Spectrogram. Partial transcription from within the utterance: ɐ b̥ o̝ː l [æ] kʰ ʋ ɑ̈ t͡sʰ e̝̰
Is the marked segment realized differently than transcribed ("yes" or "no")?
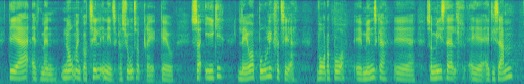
yes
